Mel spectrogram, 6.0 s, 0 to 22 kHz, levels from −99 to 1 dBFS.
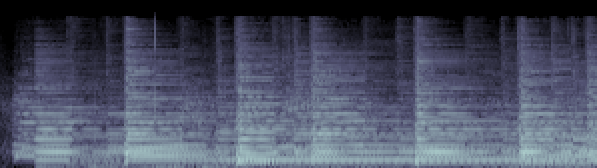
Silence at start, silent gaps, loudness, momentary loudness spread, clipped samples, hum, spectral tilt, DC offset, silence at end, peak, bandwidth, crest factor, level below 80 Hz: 0.1 s; none; -33 LUFS; 8 LU; under 0.1%; none; -5.5 dB/octave; under 0.1%; 0 s; -16 dBFS; 15.5 kHz; 16 dB; -58 dBFS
